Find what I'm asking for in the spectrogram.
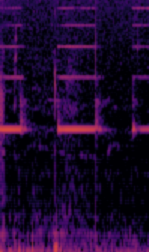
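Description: A microwave oven beeps several times in a row, faint, with short high electronic tones and one slightly longer tone amid low background rumble.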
